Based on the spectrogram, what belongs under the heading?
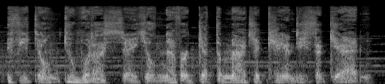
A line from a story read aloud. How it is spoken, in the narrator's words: Carl hissed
